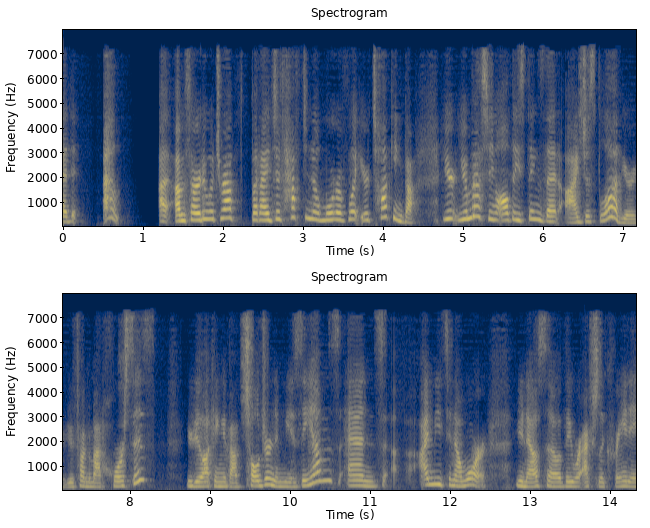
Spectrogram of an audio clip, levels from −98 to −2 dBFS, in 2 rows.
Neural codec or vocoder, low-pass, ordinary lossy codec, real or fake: codec, 16 kHz, 0.3 kbps, FocalCodec; 7.2 kHz; AAC, 32 kbps; fake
